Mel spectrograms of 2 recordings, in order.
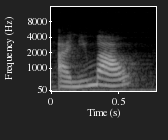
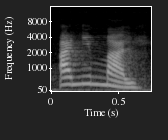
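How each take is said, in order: First: It is pronounced the Portuguese way. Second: It is pronounced the Spanish way. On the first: "Aqui em português seria animal" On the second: "em espanhol, animal"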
